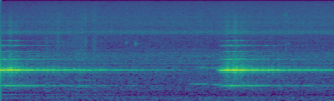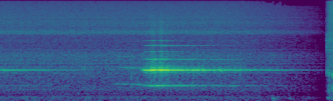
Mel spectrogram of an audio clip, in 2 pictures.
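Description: Reconstructed recording of the South Island kōkako's call: three long, clear, bell-like notes about three and a half seconds apart, each fading away slowly.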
